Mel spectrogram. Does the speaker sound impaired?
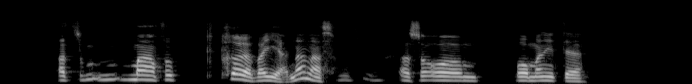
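Yes: stuttering; onset at age 4-5, at 22 decided stuttering would not hinder him, Stamningsföreningen i Halland practice; rather good speech now, practises a lot in Stamningsföreningen i Halland, speaks publicly, lectures; gets stuck, formerly more at word starts, cannot get words out, past silent stuttering, short sentences, urge to speak fast; here repeated words, blocks.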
